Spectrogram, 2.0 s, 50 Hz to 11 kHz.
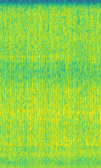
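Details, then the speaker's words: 1981 Kubota B6100 four-wheel-drive diesel tractor, bought from original owner, started after about 15–20 seconds of glow plug with clutch held; steady even low clatter, no missing or knocking, brief smoke at start, settling into a normal healthy idle. "smoke goes right away which is just normal for a diesel i've owned lots of diesel"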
